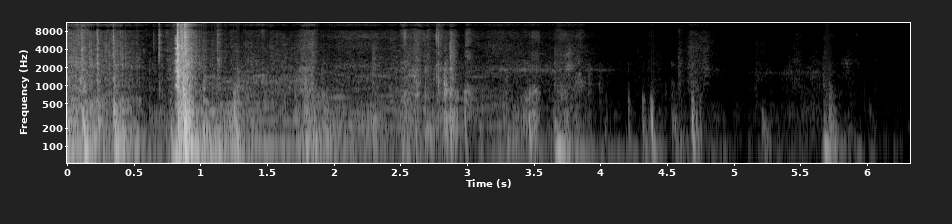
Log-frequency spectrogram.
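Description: A motorhome's entry door being pulled shut: a knock at the start and a louder bang a second in as it latches, followed by lighter knocks and clicks that die away after a few seconds.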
